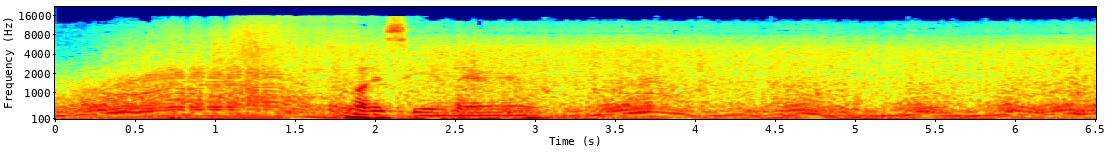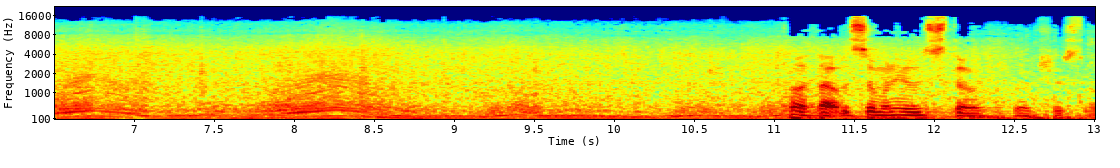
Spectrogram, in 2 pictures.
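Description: Water splashes and sprays around a truck driving through it.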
